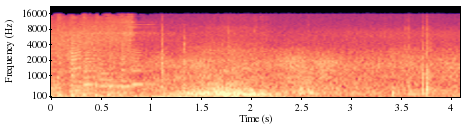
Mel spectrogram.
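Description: Background music cuts off about a second in, giving way to highway traffic: a vehicle passing, swelling and then fading. Two light clicks come near the end.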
